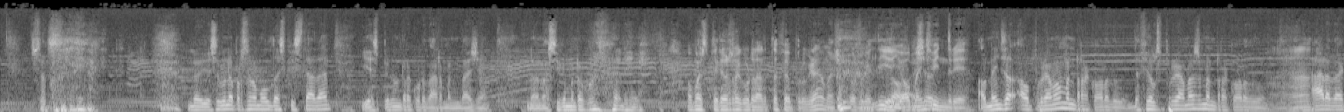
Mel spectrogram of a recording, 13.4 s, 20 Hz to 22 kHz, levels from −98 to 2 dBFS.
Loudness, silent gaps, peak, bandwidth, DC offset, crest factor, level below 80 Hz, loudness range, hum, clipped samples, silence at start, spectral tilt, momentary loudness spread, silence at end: -20 LUFS; none; -4 dBFS; 17.5 kHz; 0.1%; 18 dB; -44 dBFS; 3 LU; none; under 0.1%; 0 s; -5 dB/octave; 9 LU; 0 s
